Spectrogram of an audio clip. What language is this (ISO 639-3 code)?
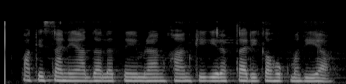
urd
